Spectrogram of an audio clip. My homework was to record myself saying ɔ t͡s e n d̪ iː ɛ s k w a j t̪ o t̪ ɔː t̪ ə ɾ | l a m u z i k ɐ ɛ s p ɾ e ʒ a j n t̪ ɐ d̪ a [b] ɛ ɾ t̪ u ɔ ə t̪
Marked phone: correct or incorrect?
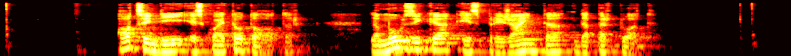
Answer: incorrect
